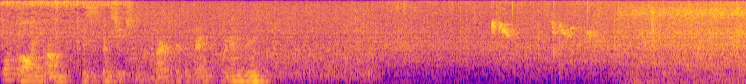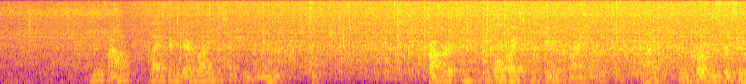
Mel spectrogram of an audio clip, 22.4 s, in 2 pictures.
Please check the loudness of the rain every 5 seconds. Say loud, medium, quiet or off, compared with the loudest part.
quiet, quiet, medium, loud, loud.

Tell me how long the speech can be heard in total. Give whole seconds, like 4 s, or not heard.
12 s.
